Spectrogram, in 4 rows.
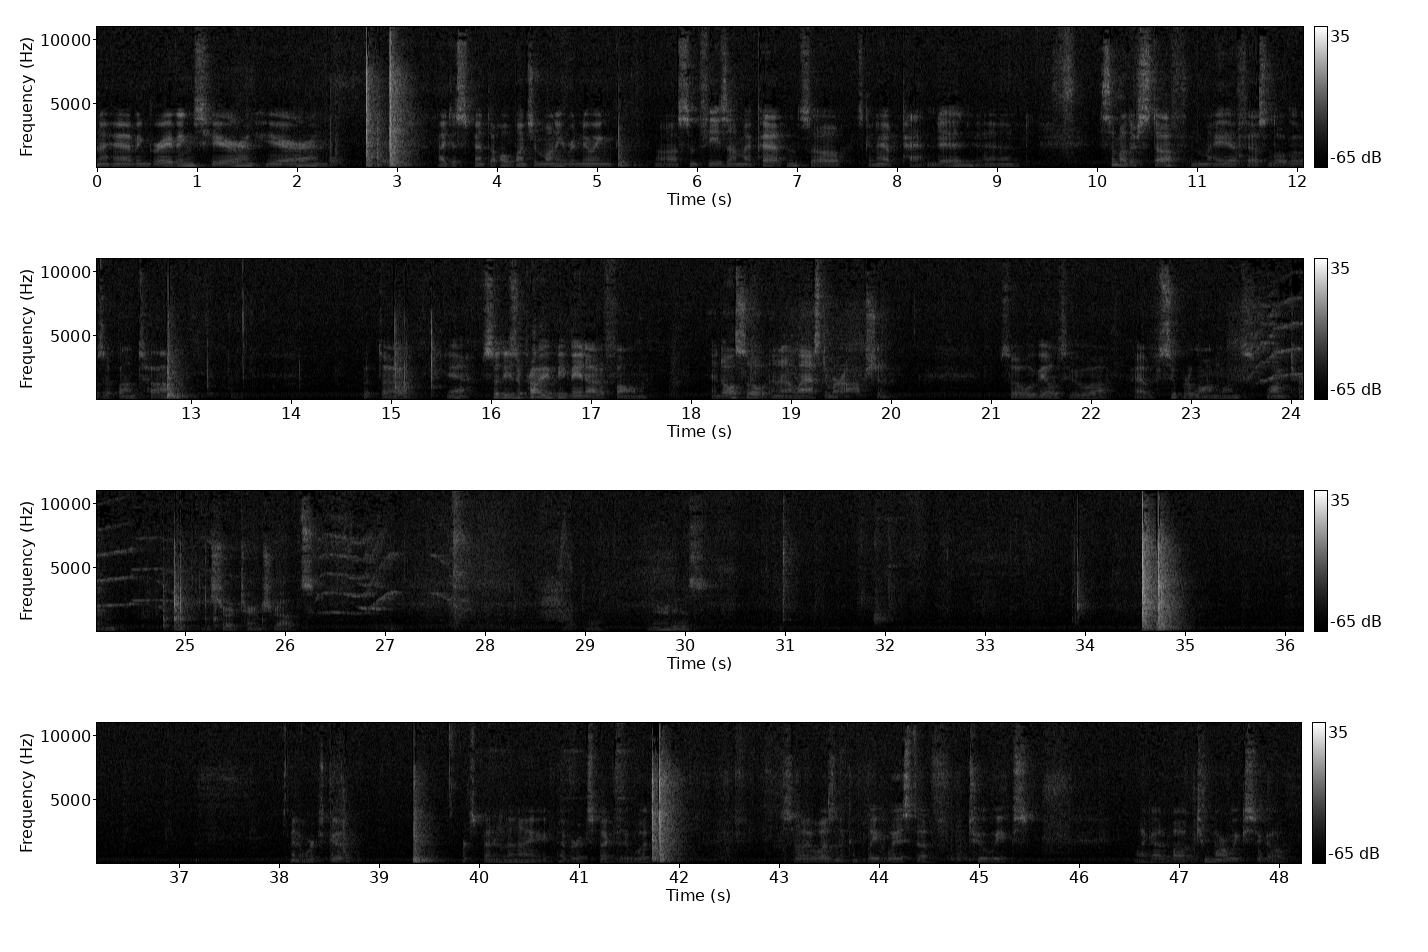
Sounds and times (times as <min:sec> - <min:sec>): Speech: 0:00.0 - 0:02.4, 0:03.4 - 0:09.3, 0:10.0 - 0:13.0, 0:14.7 - 0:17.6, 0:18.2 - 0:20.1, 0:21.1 - 0:24.4, 0:25.2 - 0:26.4, 0:29.0 - 0:30.3, 0:38.1 - 0:38.8, 0:39.8 - 0:41.9, 0:43.0 - 0:45.6, 0:46.6 - 0:48.2.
